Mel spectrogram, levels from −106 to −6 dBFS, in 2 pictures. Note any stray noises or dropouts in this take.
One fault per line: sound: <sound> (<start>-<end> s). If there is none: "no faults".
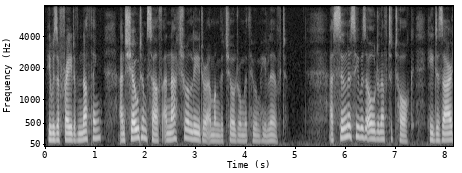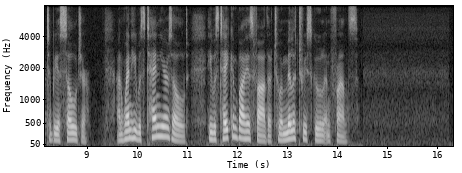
no faults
